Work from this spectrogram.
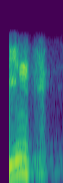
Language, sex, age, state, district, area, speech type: Hindi, male, 18-30, Bihar, Samastipur, rural, conversation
